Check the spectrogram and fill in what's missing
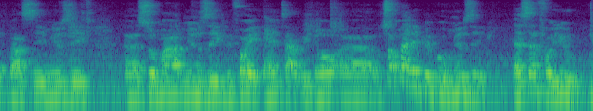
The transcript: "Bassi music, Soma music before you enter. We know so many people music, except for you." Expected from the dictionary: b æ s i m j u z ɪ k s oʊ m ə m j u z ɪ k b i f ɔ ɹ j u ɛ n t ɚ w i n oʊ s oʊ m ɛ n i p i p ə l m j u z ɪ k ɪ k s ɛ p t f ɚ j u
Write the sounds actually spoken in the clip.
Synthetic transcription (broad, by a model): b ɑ s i m j u z ɪ k s oʊ m ə m j u z ɪ k b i f ɔ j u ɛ n t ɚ w i n oʊ s oʊ m ɛ n i p i p ə l m j u z ɪ k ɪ s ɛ t f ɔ j u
